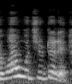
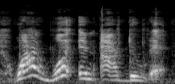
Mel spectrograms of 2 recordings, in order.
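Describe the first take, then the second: First: Higher-pitched incredulous question; acted indignant disbelief. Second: Slow, pointed comeback; acted indignant retort. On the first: Husband questioning wife's hiring a PI, incredulous. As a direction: ask it quickly, taken aback. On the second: Wife answering her cheating husband, pointedly indignant. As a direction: throw the question back, drawn out. Wife throws the question back.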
